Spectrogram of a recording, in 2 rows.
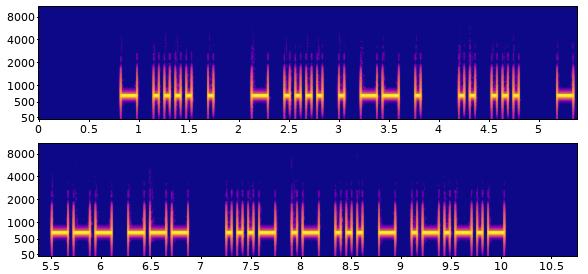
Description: Morse code, heard as a keyed tone, about 22 wpm, 700 Hz. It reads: THE THEME IS TOO VAST.
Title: Sentences from Top 1300 Words 22wpm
